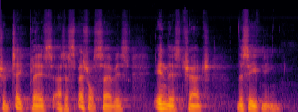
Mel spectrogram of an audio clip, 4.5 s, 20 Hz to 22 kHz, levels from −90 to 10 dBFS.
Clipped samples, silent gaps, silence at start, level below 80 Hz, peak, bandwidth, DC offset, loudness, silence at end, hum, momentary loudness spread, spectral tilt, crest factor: under 0.1%; none; 0 s; -50 dBFS; 0 dBFS; 12.5 kHz; under 0.1%; -22 LUFS; 0.3 s; none; 13 LU; -6.5 dB/octave; 22 dB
